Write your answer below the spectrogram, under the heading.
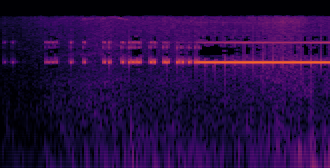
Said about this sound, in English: That's a sound you don't want to hear while wandering around Fukushima. When your Geiger counter stops clicking and starts screaming like that, it means you've probably entered a radiation hotspot. And that's exactly where we were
